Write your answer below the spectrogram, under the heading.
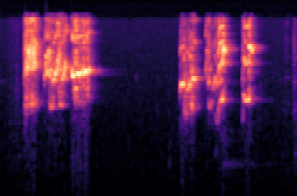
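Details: Rosy-faced lovebird chirping: a quick run of three rasping, buzzy notes, a pause of nearly a second, then three more shorter, sharper chirps; no other sounds.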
